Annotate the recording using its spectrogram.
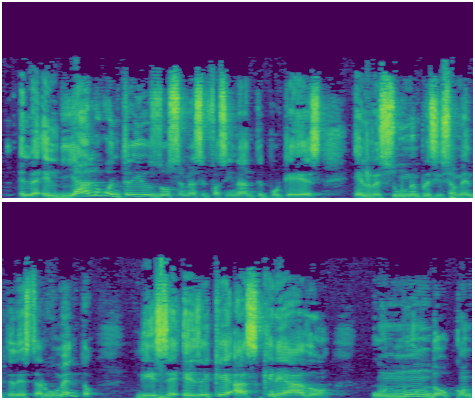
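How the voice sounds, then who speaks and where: A man's high-pitched voice with a dark, mellow tone and ordinary pitch variation. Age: 50s. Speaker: history lecturer. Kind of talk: casual chat.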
